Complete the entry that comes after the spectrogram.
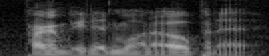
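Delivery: usual speaking voice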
